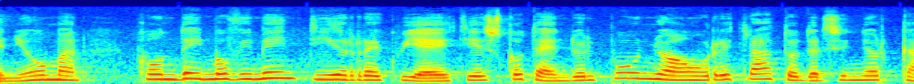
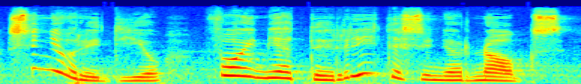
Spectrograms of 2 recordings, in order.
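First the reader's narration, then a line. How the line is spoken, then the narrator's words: Frightened exclamation. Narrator (Italian): esclamò la signorina Lacrivi impallidendo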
